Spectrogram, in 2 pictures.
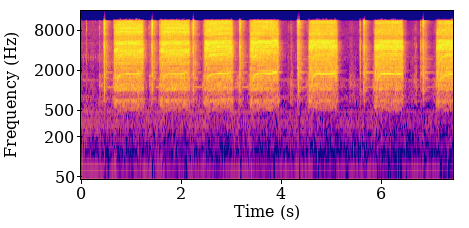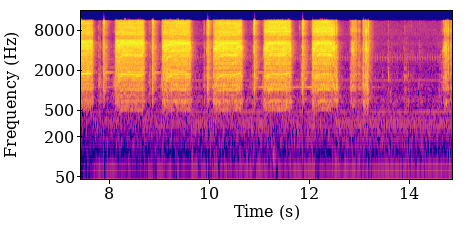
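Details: Kodak KC30 35mm camera, final shots without flash to the end of a 24-exposure roll (about 27 frames taken): crisp clicks each followed by a ratcheting wind about once a second, then advance stops; normal.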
